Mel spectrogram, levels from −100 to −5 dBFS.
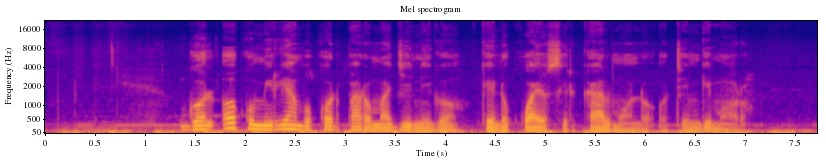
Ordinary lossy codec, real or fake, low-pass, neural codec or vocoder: none; real; none; none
